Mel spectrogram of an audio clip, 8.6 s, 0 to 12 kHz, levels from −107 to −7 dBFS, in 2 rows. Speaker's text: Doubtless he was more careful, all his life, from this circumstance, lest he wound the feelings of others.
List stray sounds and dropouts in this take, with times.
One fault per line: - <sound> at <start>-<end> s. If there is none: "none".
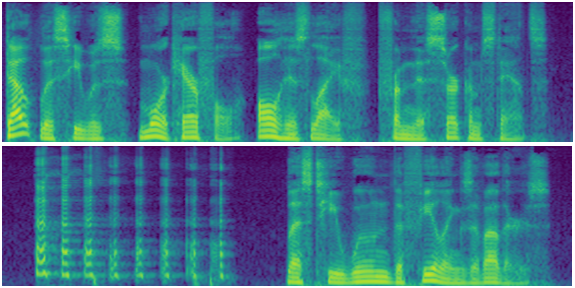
- laugh at 4.5-6.1 s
